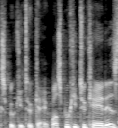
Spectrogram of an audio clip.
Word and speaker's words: SpookY2K: I do like Spooky 2K.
